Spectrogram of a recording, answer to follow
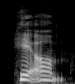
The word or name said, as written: herom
